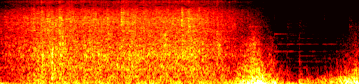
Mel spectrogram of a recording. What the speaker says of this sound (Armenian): Ուժեղ կարկուտ է տեղացել Շիրակի մարզի գյուղ Նահապետավանում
